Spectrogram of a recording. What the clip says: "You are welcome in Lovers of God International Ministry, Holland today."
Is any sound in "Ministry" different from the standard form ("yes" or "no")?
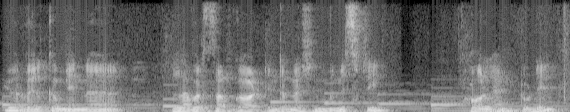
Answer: no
